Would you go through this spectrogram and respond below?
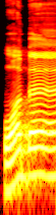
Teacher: Karena dia adalah mad wajib muttasil namanya ya. Jadi 5 harakat bertemu dengan hamzah ya dalam satu kalimat. Kemudian U-nya juga dipanjangkan, namun panjangnya hanya 2 harakat.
